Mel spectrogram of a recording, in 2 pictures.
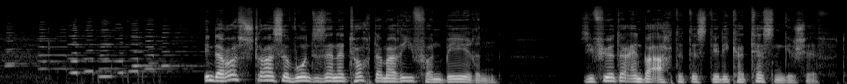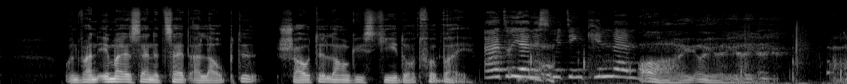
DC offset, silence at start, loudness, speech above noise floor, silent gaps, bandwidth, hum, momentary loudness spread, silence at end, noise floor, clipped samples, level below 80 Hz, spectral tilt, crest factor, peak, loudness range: under 0.1%; 0.05 s; -25 LUFS; 43 dB; none; 16 kHz; none; 17 LU; 0 s; -68 dBFS; under 0.1%; -54 dBFS; -5.5 dB/octave; 20 dB; -4 dBFS; 5 LU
